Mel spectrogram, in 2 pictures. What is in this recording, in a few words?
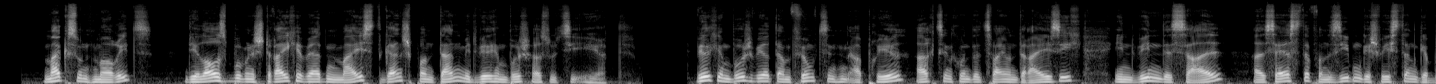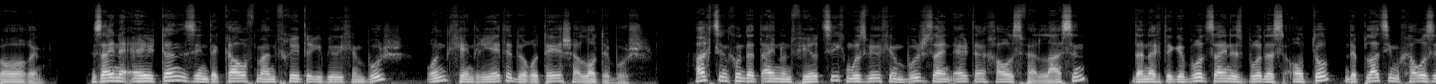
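german male narration; voice demos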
